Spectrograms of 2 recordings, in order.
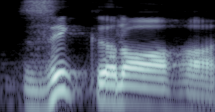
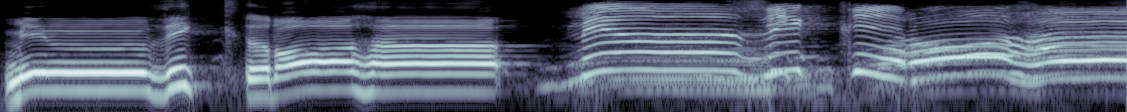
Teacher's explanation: جی ہاں، اور غنہ کرنا ہے. اور ذال کی ادائیگی کلیئر رکھنی ہے، ذال کو زا سے نہیں بدلنا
